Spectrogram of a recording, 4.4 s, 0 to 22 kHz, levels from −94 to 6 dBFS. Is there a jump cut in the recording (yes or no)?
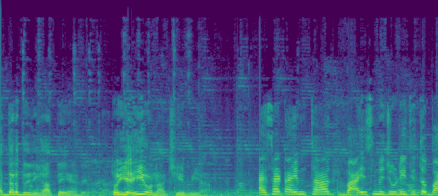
yes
